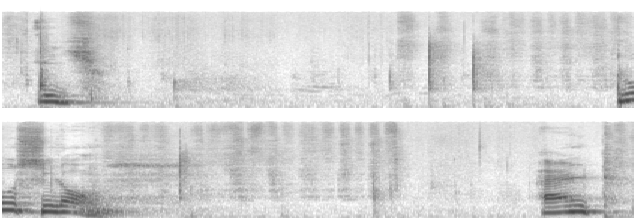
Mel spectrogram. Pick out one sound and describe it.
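A middle-aged man speaks slowly and calmly, in short phrases, close by.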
